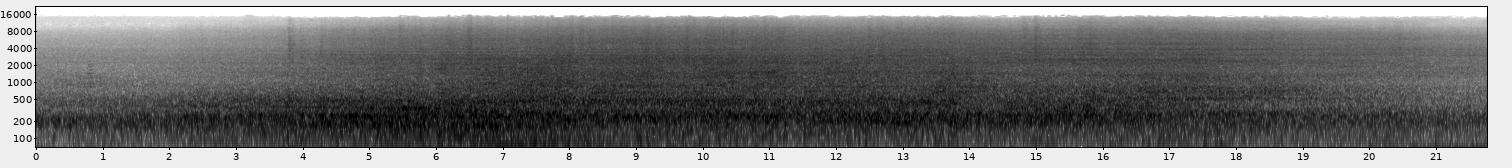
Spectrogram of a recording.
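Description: Rhaetian Railway metre-gauge passenger train rolling past on the nearest track. The rumble and rattle of its wheels on the rails builds over the first few seconds, stays loud while the carriages go by, then fades away toward the end.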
